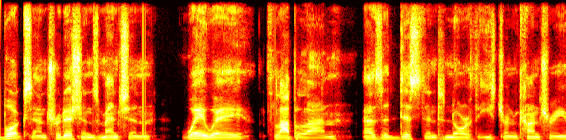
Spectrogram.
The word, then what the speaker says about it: Tlapalan: Okay, I'm gonna have to check pronunciation of this Tlapalan, who. I should know that, but I don't. Who? Check with my assistant here. Way, Tlapalan.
